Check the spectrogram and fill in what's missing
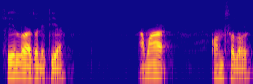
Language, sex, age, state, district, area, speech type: Assamese, male, 30-45, Assam, Lakhimpur, urban, spontaneous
